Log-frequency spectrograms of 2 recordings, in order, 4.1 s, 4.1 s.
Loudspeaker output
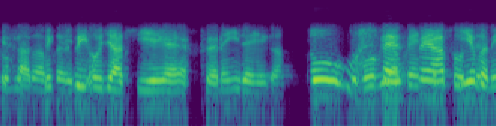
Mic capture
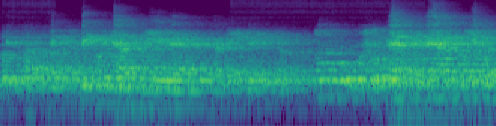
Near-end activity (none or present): none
